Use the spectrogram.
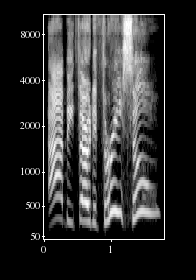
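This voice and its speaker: Loud, animated man in his thirties. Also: very high-pitched, a little slow, dry recording, clean studio sound. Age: 30s. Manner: loud, repetitive, emphatic rants with sudden shouts. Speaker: show host. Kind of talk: casual livestream talk.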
